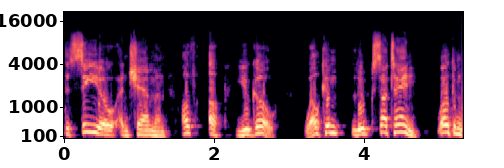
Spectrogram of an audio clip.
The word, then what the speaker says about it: UpUGo: overview I love this name by the way up you go give me a quick overview of you go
